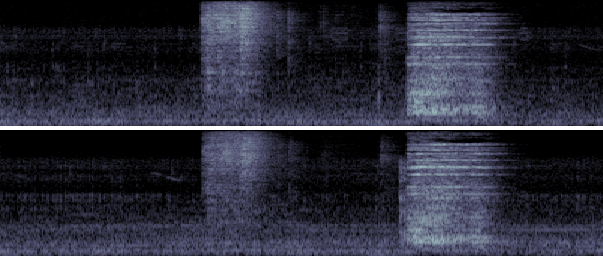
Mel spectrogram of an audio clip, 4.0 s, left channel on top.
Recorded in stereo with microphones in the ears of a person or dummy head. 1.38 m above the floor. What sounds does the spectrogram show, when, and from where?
1.3 s tearing paper: 65° left (ahead or behind), 0.7 m
2.7 s dishes clattering: 10° right (ahead or behind), 0.6 m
